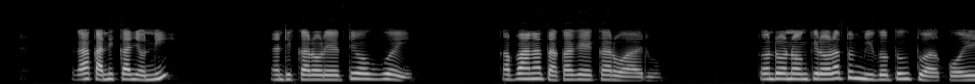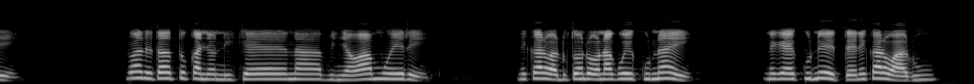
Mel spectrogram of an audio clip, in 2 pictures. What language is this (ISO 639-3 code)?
kik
